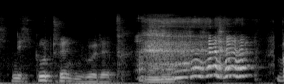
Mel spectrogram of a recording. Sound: laughs

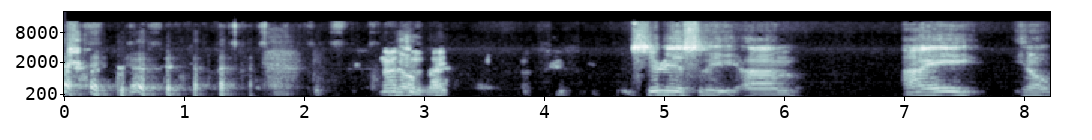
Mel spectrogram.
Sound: laugh

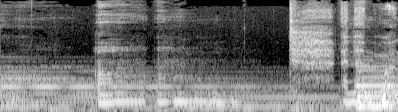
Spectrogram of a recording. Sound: humming

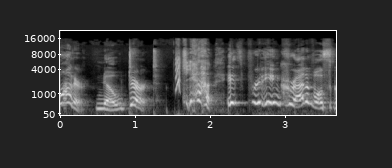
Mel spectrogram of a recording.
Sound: squeaks squeaks in amazement

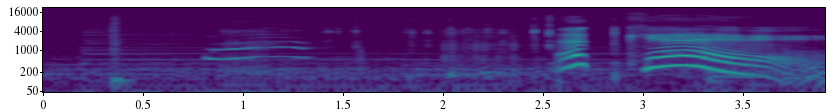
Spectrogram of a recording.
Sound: cat meows

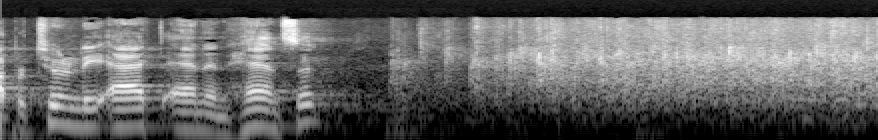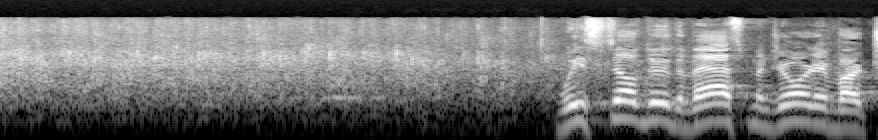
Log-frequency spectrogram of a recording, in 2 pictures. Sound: applause

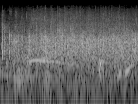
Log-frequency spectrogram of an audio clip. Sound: audience applause

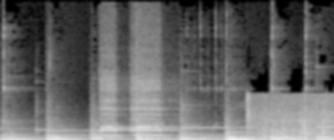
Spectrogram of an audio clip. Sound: train whistle; train chugs

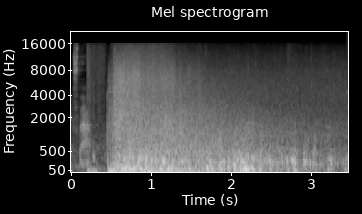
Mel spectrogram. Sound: thunder Crash

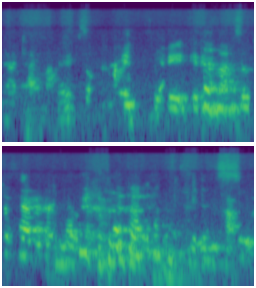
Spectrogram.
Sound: panelists chattering

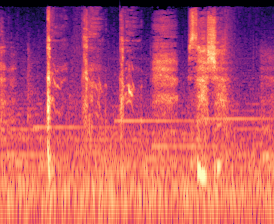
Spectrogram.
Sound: coughs

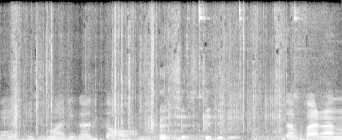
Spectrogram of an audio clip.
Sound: laughs

